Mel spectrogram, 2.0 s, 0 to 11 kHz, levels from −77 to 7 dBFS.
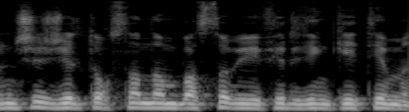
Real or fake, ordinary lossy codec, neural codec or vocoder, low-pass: real; none; none; none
